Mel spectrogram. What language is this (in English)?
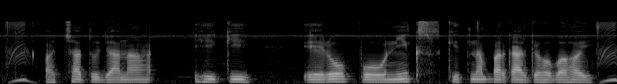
Magahi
